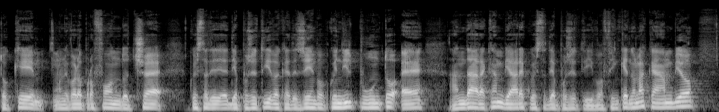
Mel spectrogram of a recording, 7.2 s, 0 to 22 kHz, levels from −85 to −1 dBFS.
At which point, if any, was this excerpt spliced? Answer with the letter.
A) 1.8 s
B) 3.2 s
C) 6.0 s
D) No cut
B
